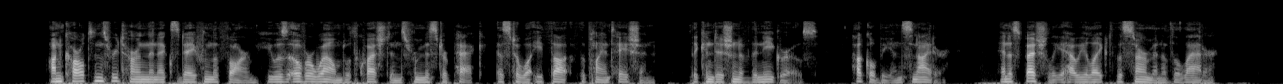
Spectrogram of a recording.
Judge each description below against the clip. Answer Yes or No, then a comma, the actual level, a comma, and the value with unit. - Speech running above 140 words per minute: Yes, average, 200 wpm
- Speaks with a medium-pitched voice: No, low, 110 Hz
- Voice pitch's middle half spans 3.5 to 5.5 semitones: No, average, 2.9 semitones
